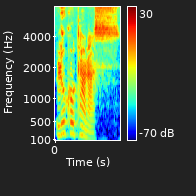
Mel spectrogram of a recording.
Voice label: "Lookotanas", pronounciations; Fourth Way; Beelzebub

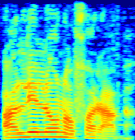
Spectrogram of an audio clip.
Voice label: "Alillonofarab", pronounciations; Fourth Way; Beelzebub

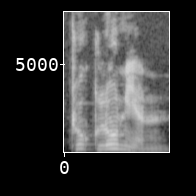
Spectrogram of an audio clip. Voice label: "Tookloonian", pronounciations; Fourth Way; Beelzebub

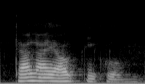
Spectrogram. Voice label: "Talaialtnikoom", pronounciations; Fourth Way; Beelzebub

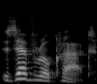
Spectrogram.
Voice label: "Zevrocrat", pronounciations; Fourth Way; Beelzebub

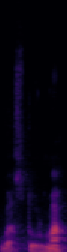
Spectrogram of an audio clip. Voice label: "bastourma", pronounciations; Fourth Way; Beelzebub

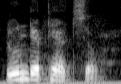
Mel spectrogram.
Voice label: "Loonderperzo", pronounciations; Fourth Way; Beelzebub

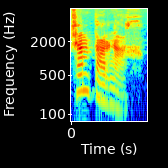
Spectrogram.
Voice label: "Champarnakh", Beelzebub pronounciations; Fourth Way

